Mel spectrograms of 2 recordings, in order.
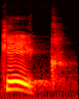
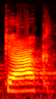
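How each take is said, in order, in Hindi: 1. स्वर लंबा है, जैसे अक्षर का नाम। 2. स्वर छोटा है, जैसे apple में। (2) "यहाँ कैक नहीं है"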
